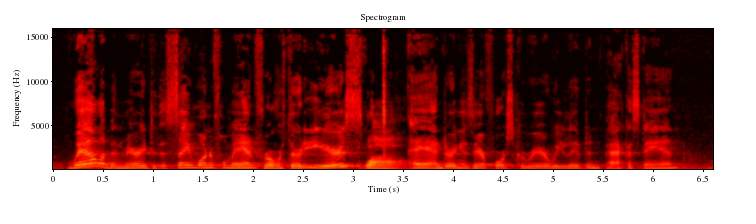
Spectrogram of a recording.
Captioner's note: none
